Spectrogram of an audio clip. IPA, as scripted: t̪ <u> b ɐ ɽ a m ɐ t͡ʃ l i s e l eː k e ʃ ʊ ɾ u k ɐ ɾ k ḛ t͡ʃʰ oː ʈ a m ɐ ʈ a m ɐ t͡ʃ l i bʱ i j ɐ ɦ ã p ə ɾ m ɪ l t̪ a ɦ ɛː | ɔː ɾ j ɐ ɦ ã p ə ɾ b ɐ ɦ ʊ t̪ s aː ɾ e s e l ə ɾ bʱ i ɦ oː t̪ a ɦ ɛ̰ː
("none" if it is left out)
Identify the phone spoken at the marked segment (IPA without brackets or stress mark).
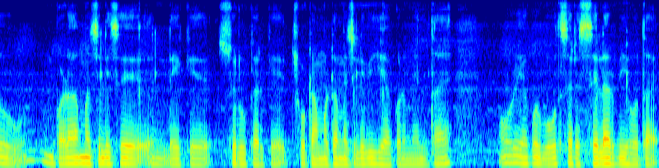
o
